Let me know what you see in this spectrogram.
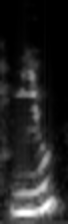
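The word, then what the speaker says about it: miw: Les Égyptiens nommaient le chat miaou, dans sa prononciation miou. Cela s'écrivait M-I-W au masculin et M-I-W-T au féminin.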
